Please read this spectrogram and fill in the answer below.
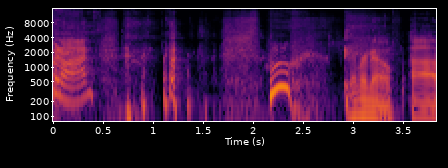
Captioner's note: laughter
